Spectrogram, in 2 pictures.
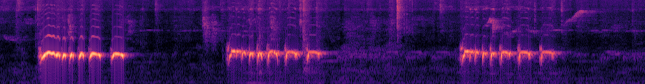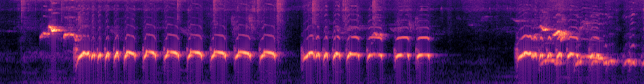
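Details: Zebra dove of local stock repeating bursts of rapid trilled cooing, each phrase about a second long with short pauses between, building to longer runs; faint low rumble beneath.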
